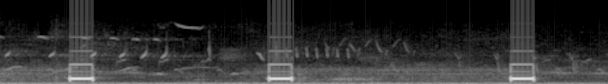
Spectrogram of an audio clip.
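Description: RC transmitter beeping: three short, identical electronic beeps, about one and a half to two seconds apart. This is the warning that the transmitter's flight timer has expired.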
